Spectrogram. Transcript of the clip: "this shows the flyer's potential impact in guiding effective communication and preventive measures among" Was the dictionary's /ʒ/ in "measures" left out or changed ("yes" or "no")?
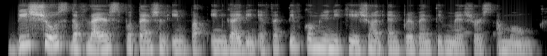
yes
